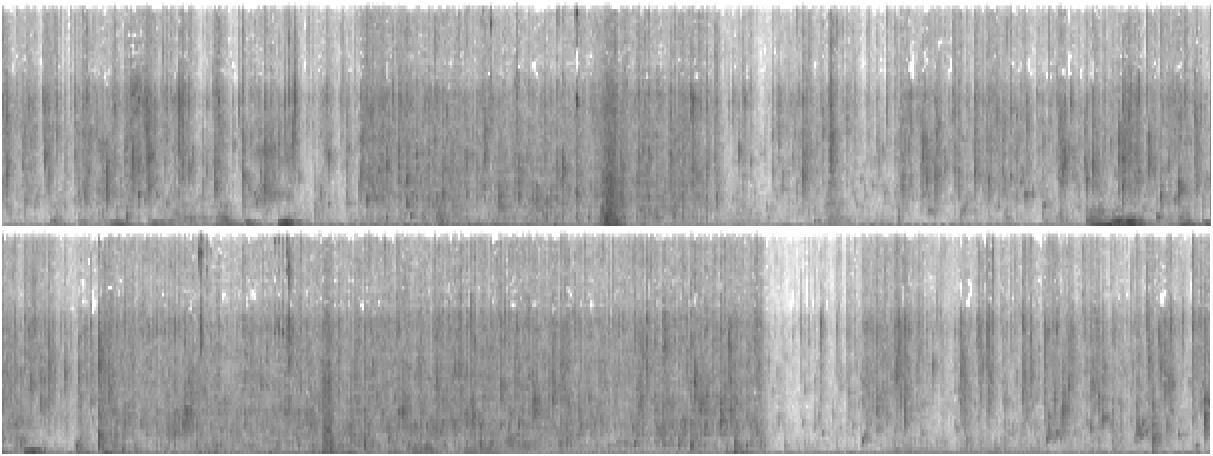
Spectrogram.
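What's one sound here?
Water trickles and splashes from a pipe.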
